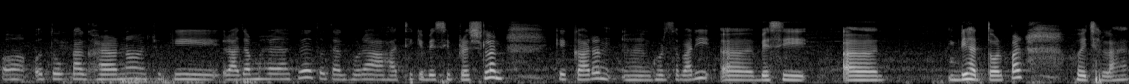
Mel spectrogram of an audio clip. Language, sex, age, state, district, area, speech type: Maithili, female, 18-30, Bihar, Saharsa, urban, spontaneous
